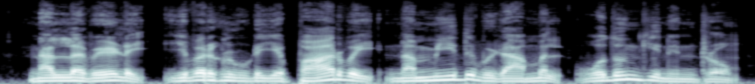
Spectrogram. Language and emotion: Tamil, neutral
